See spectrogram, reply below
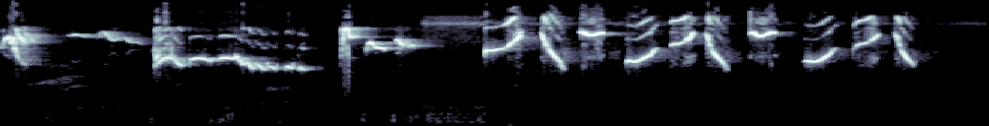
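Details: Oriental magpie-robin, known locally as kacer, a kept bird, singing: long sweeping whistles, then a fast run of short high whistled notes rising and falling, with faint low rustling early on.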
